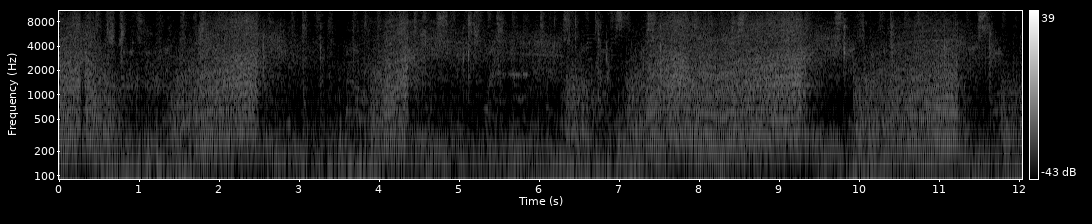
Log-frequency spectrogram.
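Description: Fast car engine in a racing video game, revving and surging in repeated rising sweeps across the whole stretch, loud and close, with a voice talking over parts of it.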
